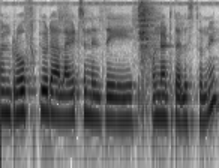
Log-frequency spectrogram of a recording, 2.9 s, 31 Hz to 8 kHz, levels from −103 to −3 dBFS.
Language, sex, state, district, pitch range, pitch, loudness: Telugu, female, Andhra Pradesh, Annamaya, 160-190 Hz, 170 Hz, -18 LUFS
